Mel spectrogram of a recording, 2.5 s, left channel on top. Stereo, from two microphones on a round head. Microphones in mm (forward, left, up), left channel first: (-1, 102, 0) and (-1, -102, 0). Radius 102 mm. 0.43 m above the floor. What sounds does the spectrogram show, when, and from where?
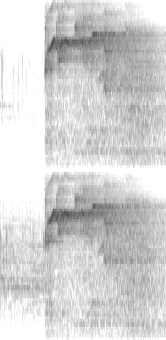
0.7 s a bird: 5° left (ahead or behind), 0.8 m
